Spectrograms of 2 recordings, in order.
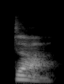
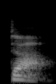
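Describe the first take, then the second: The two takes are said the same way.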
